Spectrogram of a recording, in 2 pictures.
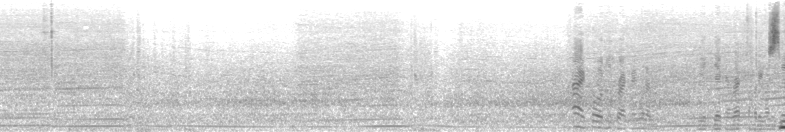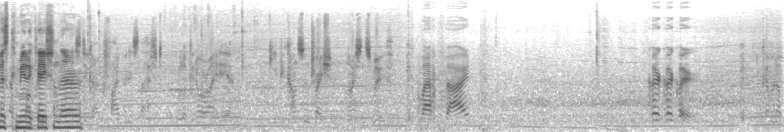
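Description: A racing car engine drones steadily, shifting pitch as the car brakes and accelerates.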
